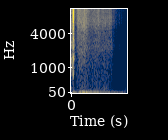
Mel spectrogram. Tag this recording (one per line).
scratch
light
match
